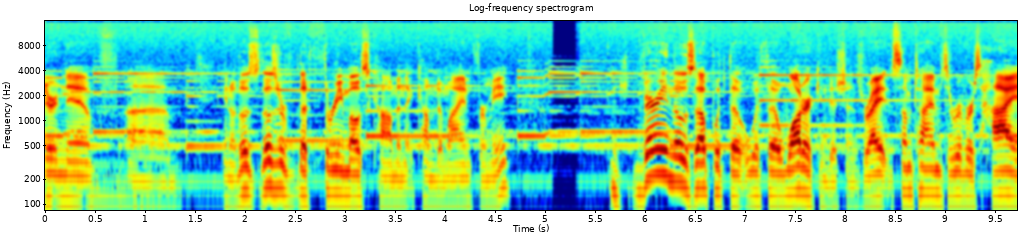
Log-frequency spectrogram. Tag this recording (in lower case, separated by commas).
speech, music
